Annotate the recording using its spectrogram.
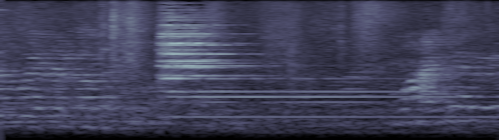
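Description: A metal temple bell struck once a little under a second in, then ringing on with several clear, steady tones that slowly fade.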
